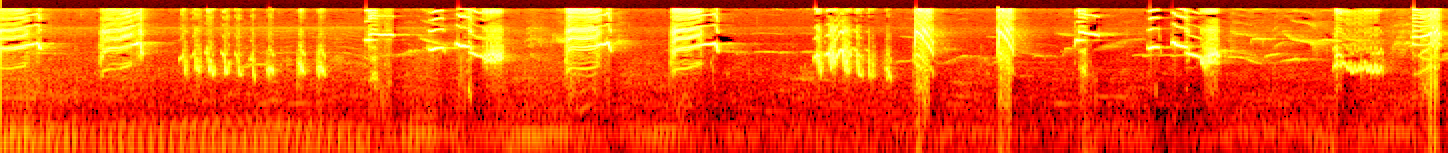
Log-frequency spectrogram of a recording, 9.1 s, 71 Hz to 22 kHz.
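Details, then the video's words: Kacer (Oriental magpie-robin) singing to trigger a rival's aggression: harsh squawking bursts and descending note clusters mixed with thin twisting whistles, a low hum behind the opening seconds. "Pancingan Kacer Agar Cepat Emosi Gacor 3 || Super Gacor Langsung Tarung"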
